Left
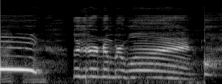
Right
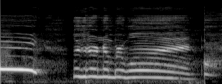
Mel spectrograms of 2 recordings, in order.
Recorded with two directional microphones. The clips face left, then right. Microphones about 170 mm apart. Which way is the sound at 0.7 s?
25° right (ahead or behind).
